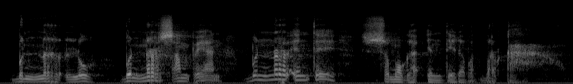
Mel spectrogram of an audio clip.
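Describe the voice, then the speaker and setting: Over noticeable background noise and audible room echo, a man speaks very slowly in a fairly high pitch, his voice making very wide pitch swings. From Jakarta, Tanah Abang (Betawi). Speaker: Islamic preacher. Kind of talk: religious lecture (sermon). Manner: informal, blunt street speech.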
